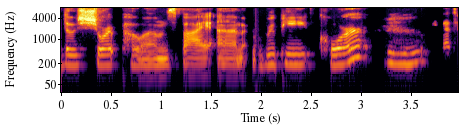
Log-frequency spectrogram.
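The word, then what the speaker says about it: Rupi Kaur: are some of those short poems by um rupee core that's how we pronounce it and um i know she has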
